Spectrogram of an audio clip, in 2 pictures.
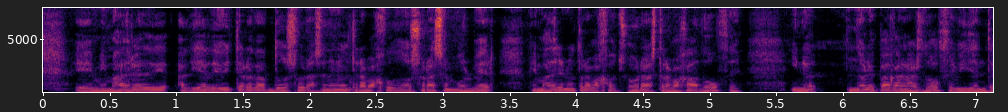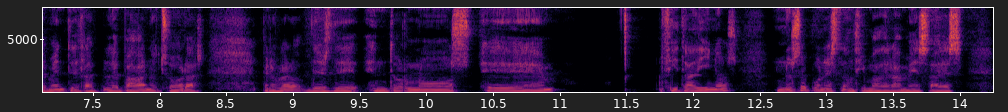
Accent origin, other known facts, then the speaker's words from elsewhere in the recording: Madrid, Community of Madrid, Spain; Yo me crié en Madrid, en el barrio El Pilar, luego me fui a Alcalá de Henares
